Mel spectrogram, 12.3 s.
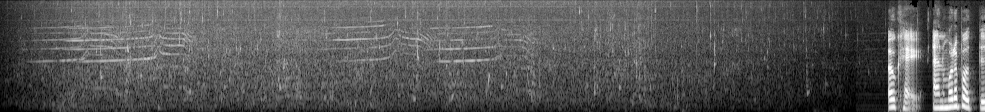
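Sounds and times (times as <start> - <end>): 
southern resident killer whale calls: 0.4 - 9.3
speech: 11.1 - 12.2.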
